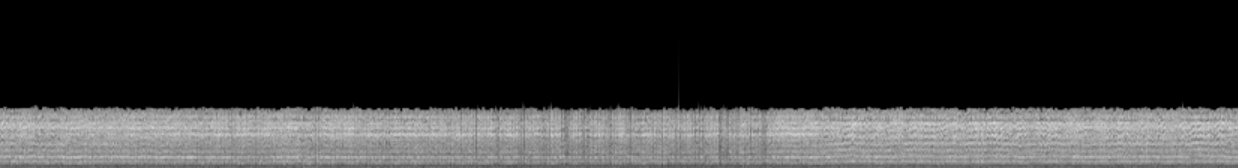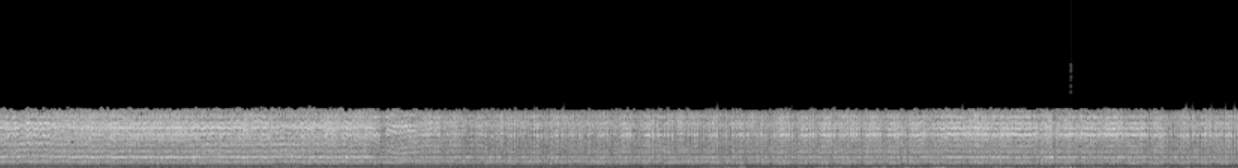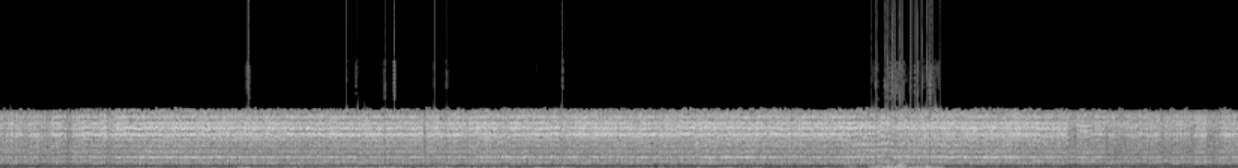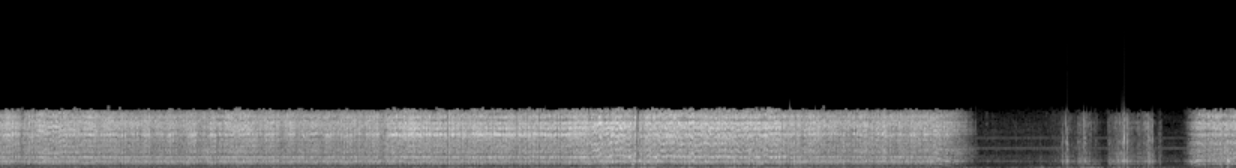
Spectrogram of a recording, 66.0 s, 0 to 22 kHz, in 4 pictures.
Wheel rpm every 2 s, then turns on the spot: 200, 200, 200, 200, 200, 200, 200, 190, 200, 200, 200, 200, 190, 200, 200, 200, 200, 200, 200, 200, 200, 200, 200, 200, 200, 200, 200, 200, 200, 200, 200, 50, 30.
none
